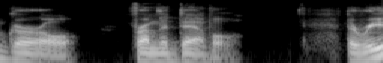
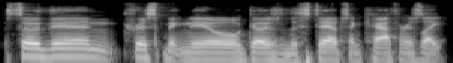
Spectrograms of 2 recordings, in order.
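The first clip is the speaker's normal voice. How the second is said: ordinary delivery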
